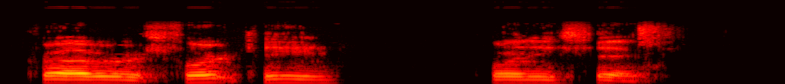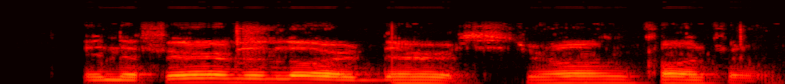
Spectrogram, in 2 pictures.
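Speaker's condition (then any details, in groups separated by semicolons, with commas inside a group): Parkinson's disease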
